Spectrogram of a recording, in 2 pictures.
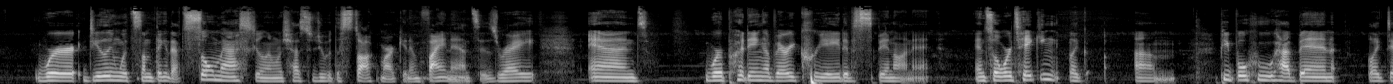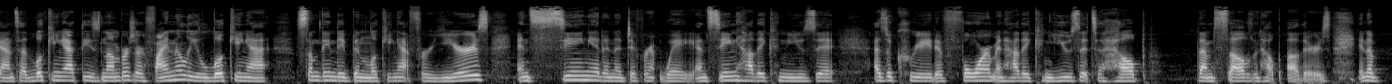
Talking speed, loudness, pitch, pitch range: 185 wpm, -19 LUFS, 170 Hz, 160-180 Hz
